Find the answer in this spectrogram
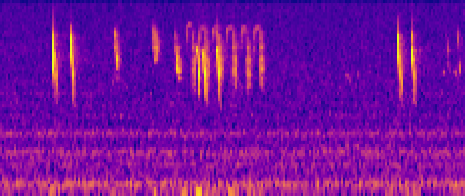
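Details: Carrizalero song with sharp, high, clipped notes given in pairs, a brief rapid series of chirps near the middle, and another pair at the end, set against a constant low hum and faint background noise.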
